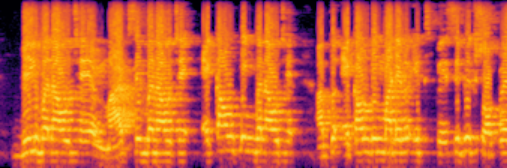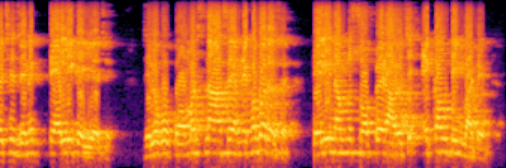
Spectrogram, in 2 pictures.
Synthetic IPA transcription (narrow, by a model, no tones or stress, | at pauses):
bilbənaʋũt͡ʃʰemaɾksiʈ̚bənaʋũt͡ʃʰeːkauɳʈɪ̃ŋɡbənaʋũt͡ʃʰe | amt̪oʔɛkauɳʈɪ̃ŋɡmaʈenũʔekspesifiksɔfʈʋeɾt͡ʃʰed͡ʒeneʈelikəijet͡ʃʰe | d͡ʒelokokɔməɾsnaəseːmnekʰəbəɾɦəʃeʈelinamnũsɔfʈʋeəɾaʋet͡ʃʰeɛkauɳʈɪ̃ŋɡmaʈe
